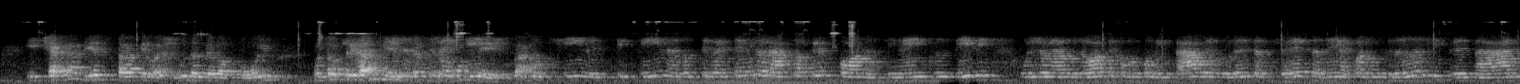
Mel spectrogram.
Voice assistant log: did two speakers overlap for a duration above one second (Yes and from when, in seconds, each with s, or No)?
Yes, from 3.4 s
